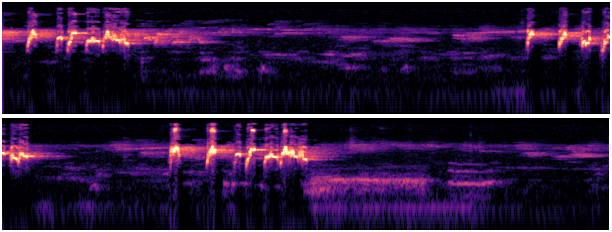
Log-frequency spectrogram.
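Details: Red-whiskered bulbul kept as a cage bird gives its morning kích bổi training song: three lively phrases of clipped, tumbling notes, roughly two seconds apart, followed by a short low buzzing noise near the end.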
